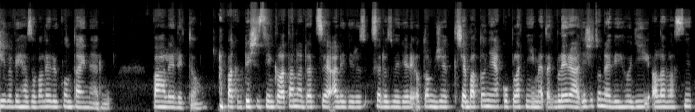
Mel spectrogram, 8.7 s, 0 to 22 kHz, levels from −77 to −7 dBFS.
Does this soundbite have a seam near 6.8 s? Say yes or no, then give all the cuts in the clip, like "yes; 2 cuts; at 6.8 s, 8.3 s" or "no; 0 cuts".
no; 1 cut; at 2.7 s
